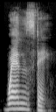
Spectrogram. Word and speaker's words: Wednesday: So here, it sounds like it's got a lot of syllables, but actually, when we say it, it doesn't. Wednesday. How many syllables did you hear? Wednesday. 2. Okay? It only has 2 syllables.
